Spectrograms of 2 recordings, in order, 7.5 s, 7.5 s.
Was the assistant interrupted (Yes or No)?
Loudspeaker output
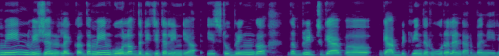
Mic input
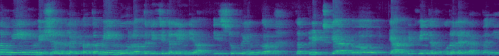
No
